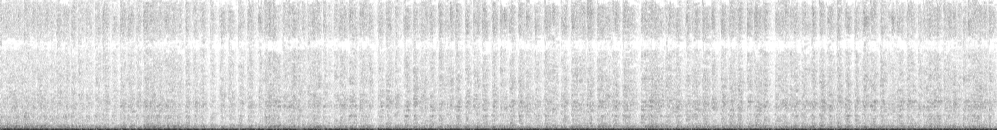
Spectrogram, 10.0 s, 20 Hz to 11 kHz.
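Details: 4.8 LS V8 with BTR Stage 4 truck cam, new LS7 lifters, HV oil pump, valve springs, run without transmission: deep choppy lope at idle with quick throttle blips; normal healthy cammed idle.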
